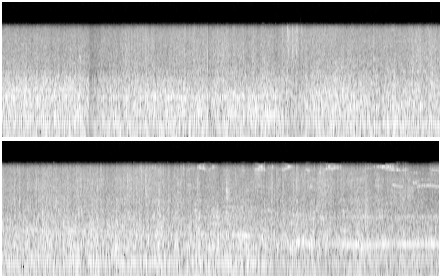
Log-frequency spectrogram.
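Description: Nova Bus RTS transit bus's diesel engine and drivetrain heard from inside the passenger cabin while the bus drives: a steady, deep drone, with a short drop in level about two seconds in and a step down in pitch near the end.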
